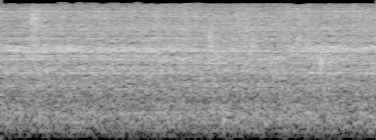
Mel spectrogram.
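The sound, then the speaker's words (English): A shower runs steadily, a dense, even hiss of spraying water that stays constant throughout as a man washes a woman with a washcloth, with no voices. “He gets a washcloth in under her breasts, and she stands serenely, blinking in the water.”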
